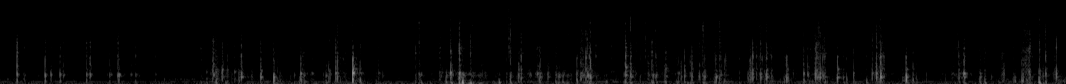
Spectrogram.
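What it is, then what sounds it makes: Cardboard gift box. Fingertips tap and grip the sides of a small, hollow, glossy red cardboard gift box with an illustrated sleeve, held in the hands. The result is a quiet, rapid stream of short, dry taps mixed with soft crinkling scratches, over a faint, steady low hum.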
